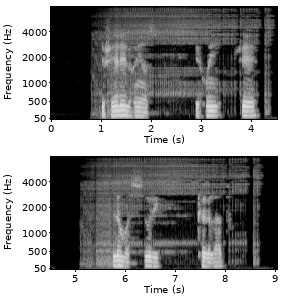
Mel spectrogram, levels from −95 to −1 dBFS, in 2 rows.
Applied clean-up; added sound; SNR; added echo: classical method Wiener filter.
